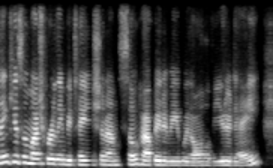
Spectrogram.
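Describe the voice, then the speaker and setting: Against a quiet background, a woman with a Spanish accent speaks at a very fast pace in a bright, sharp tone. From Cuba. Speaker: university admissions counselor. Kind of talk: webinar presentation. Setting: video webinar.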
